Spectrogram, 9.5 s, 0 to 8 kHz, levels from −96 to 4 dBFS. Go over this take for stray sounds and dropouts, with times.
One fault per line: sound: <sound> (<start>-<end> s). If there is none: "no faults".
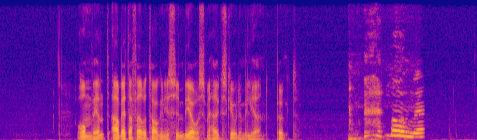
sound: laugh (7.0-8.5 s)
